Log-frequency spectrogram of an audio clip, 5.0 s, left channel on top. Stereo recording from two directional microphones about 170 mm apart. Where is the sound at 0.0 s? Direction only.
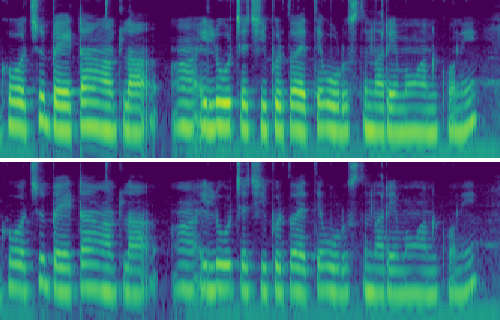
30° left (ahead or behind).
